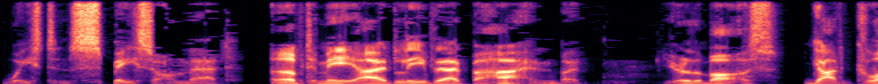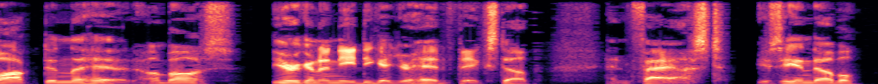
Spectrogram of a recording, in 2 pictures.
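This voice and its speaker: A deep, gruff American raider lieutenant for a video game. He is blunt and cynical yet loyal, talking in rough, folksy slang. His delivery moves widely in pitch, and the recording is dry and close. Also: expressive, slow, fairly bright tone, dry recording, full character voice. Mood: skeptical. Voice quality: low, gruff. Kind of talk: video game companion voice lines.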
